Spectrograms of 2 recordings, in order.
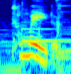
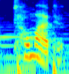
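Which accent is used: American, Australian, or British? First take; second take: American; British. First: An American accent with an 'ay' middle vowel. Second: A British accent with an open 'ah' middle vowel. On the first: "U S use the diphthongs A" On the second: "in U K, they call it tomato"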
